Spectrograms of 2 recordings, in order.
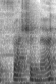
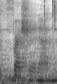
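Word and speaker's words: Freixenet: cava, Spanish sparkling wine, but this one called Freshenet, it's spelled some crazy way. I think I can't even spell it myself. It's F-R-I-X, yeah, F-R-E-I-X-E-N-E-T. It's pronounced Freshenet, I think.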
